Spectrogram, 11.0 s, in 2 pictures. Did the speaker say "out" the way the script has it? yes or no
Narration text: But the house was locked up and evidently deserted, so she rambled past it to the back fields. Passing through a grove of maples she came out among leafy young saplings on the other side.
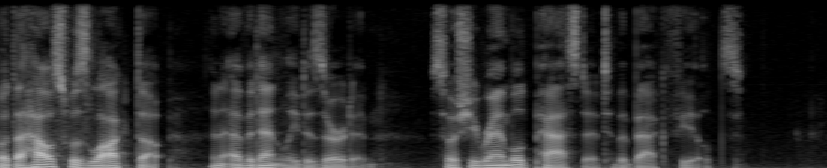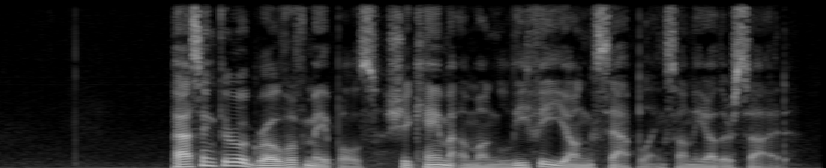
no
